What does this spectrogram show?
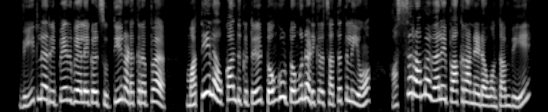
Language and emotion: Tamil, surprised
